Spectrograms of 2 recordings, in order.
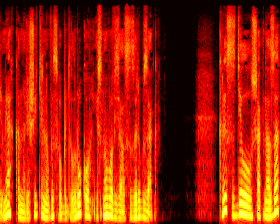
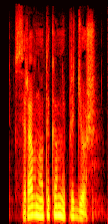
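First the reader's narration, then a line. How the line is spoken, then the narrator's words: Through gritted teeth. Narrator (Russian): процедил он сквозь зубы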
